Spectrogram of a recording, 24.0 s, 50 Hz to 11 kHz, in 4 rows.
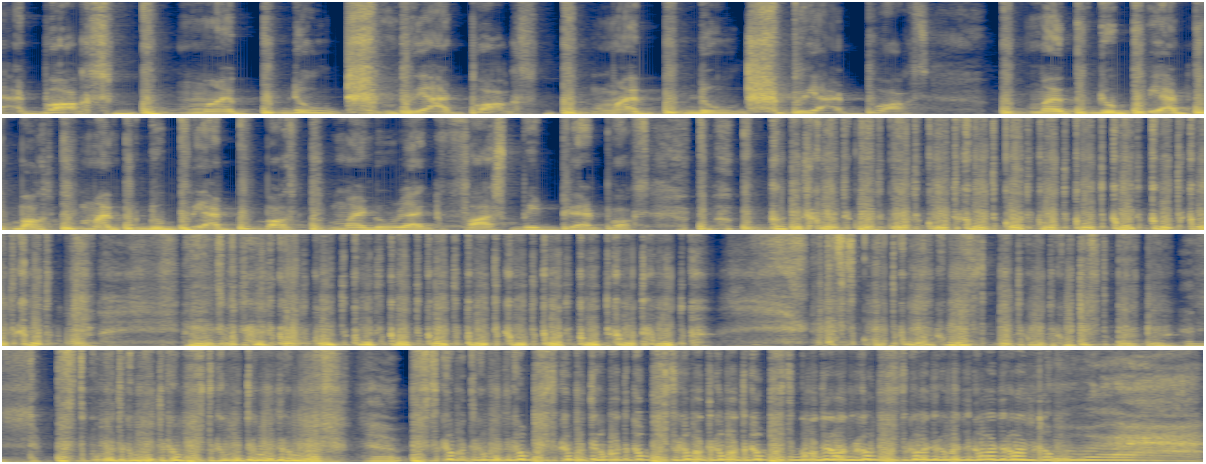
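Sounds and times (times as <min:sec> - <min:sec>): beatboxing into a microphone: 0:00.0 - 0:24.0
held pitched vocal tone: 0:00.0 - 0:24.0.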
